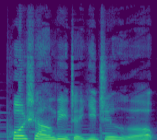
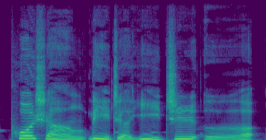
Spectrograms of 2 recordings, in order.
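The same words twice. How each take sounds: First: It is spoken at a somewhat quicker pace. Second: It is spoken slowly and carefully. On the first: "可以适当的加快语速。比如你可以这样来念" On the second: "大家记得要尽可能的把语速放慢"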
